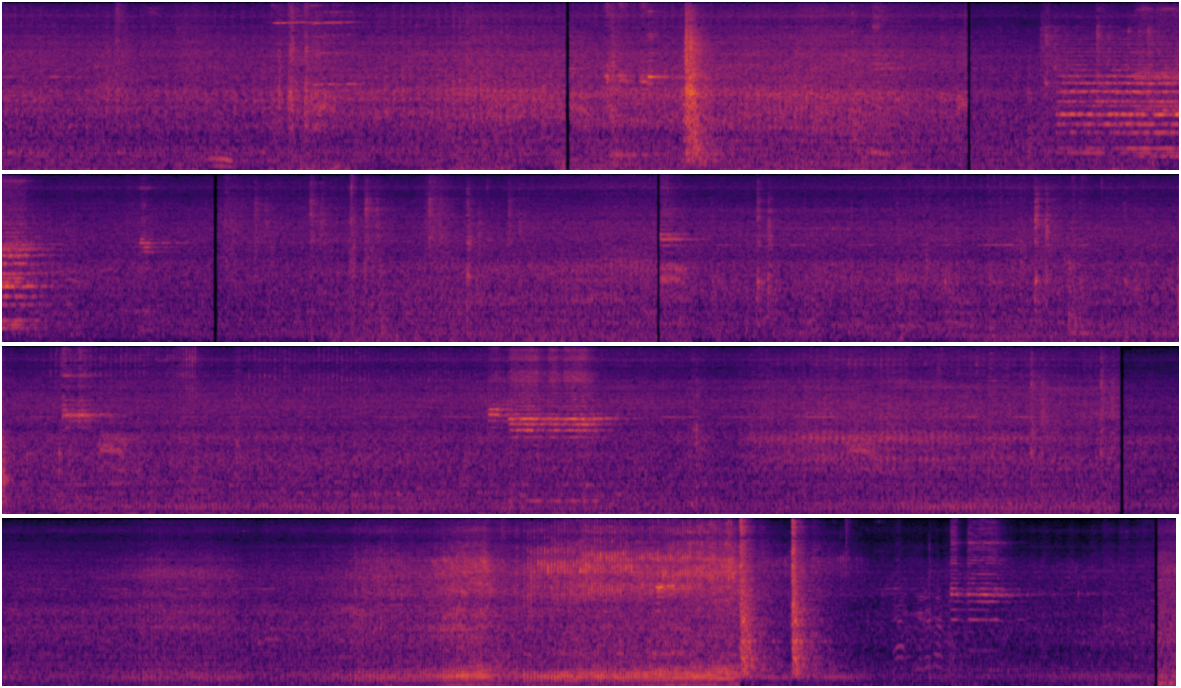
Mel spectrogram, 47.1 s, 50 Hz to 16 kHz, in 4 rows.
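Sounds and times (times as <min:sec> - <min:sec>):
road traffic: 0:00.0 - 0:47.0
vehicle passing by: 0:38.5 - 0:43.0.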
